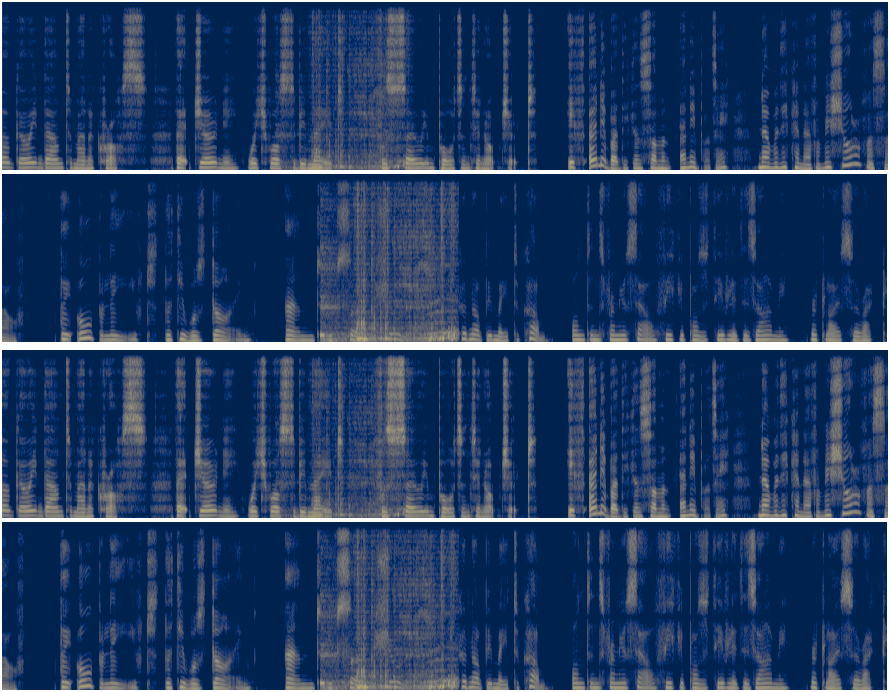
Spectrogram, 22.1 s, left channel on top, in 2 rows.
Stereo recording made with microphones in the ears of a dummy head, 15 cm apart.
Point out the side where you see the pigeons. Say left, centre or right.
centre.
